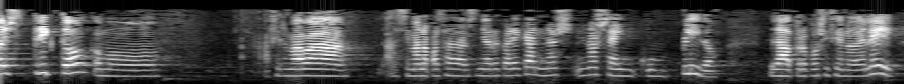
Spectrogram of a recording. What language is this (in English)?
Spanish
